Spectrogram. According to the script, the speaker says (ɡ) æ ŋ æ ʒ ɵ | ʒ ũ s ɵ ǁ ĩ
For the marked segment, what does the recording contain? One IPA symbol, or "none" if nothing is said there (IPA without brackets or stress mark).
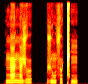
ŋ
